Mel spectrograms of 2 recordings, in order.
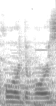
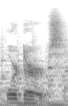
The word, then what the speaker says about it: hors d'oeuvres: Season the horror divorce at your next masked ball. I'm sorry, what the fuck did you just say? How do you say that? Hors d'oeuvres.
